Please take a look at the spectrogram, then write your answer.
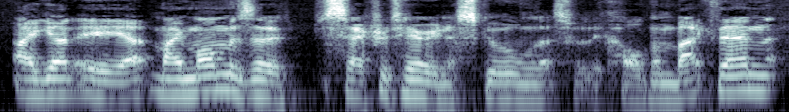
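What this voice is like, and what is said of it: North Jersey accent. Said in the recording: “Is that a Jersey accent? Is that from New Jersey? ... It's from North Jersey.”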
